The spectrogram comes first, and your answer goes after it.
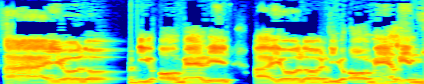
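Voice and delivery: slow sing-song teasing; mocking taunt. Child mocking crying older sibling, slow sing-song taunt. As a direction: drag it out to tease the sad sibling. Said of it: "jangan sampai kalian bilang".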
